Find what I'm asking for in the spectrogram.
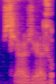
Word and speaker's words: Skarsgård: Is that how you say his name? Skarsgård. – Yeah, Skarsgård.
